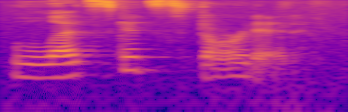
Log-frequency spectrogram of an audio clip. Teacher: Notice how I'm stressing started.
